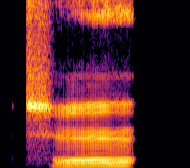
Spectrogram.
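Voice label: "zhi1", Mandarin Chinese; HSK3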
